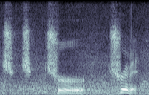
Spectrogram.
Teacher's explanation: It starts with tr. So we make the ch sound like chicken together with the r.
